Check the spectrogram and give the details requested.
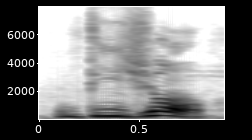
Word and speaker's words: Dijon: is d i j o l which is Dijon and in French we pronounce the separate letters are e g o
